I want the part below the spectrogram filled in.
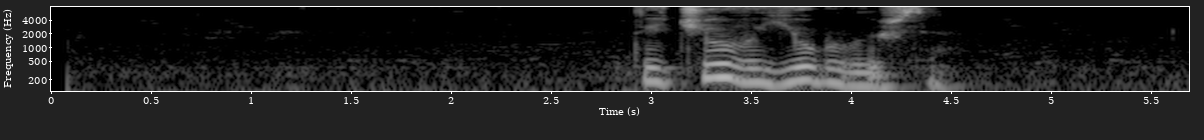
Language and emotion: Russian, angry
